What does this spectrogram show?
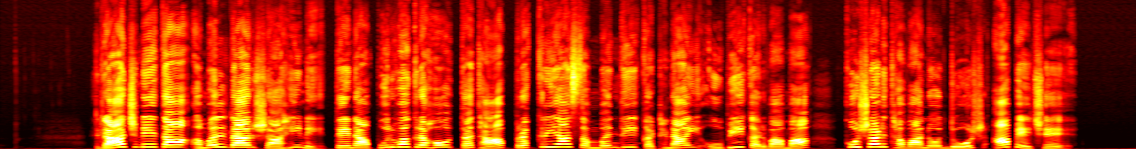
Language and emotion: Gujarati, neutral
